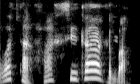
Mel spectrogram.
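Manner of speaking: quick, high, hushed disbelief; baffled. Retold or imitated. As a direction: act out a puzzled thought, fast and high. Retold baffled thought about visitor.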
